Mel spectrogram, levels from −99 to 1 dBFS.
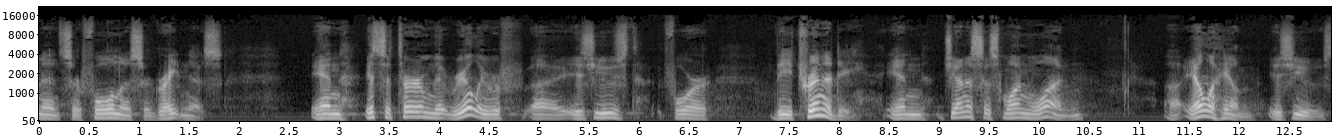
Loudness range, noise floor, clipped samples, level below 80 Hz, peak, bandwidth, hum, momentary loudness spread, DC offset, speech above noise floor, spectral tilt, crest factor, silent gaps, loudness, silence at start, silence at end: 4 LU; -62 dBFS; under 0.1%; -72 dBFS; -4 dBFS; 16.5 kHz; none; 14 LU; under 0.1%; 36 dB; -4.5 dB/octave; 24 dB; none; -27 LUFS; 0 s; 0 s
